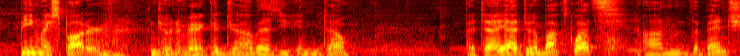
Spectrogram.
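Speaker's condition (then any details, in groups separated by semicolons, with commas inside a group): No condition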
